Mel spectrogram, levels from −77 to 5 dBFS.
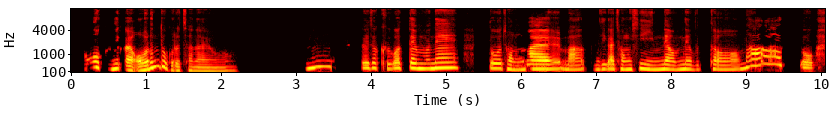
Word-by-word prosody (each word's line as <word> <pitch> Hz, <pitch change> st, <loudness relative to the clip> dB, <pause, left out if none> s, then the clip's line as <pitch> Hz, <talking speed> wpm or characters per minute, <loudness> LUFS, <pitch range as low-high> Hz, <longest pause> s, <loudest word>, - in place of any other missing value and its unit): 어 255 Hz, +6 st, +1 dB
그니까요. 200 Hz, -7 st, +1 dB
어른도 255 Hz, -, +4 dB
그렇잖아요. 135 Hz, -3 st, -6 dB, 0.9 s
음. 290 Hz, +5 st, -1 dB, 0.4 s
그래서 240 Hz, 0 st, -1 dB
그것 205 Hz, -, -3 dB
때문에 245 Hz, +2 st, +3 dB, 0.4 s
또 225 Hz, 0 st, +1 dB
정말 200 Hz, +1 st, +3 dB
막 185 Hz, -1 st, -3 dB
니가 185 Hz, +1 st, -1 dB
정신이 190 Hz, +2 st, -2 dB
있네 185 Hz, +2 st, 0 dB
없네부터 185 Hz, 0 st, -3 dB
막 340 Hz, +10 st, +4 dB, 0.5 s
또 125 Hz, -2 st, -1 dB
195 Hz, 230 characters per minute, -23 LUFS, 180-230 Hz, 0.9 s, 어른도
